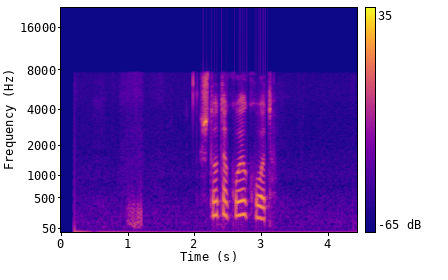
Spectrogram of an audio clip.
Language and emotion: Russian, neutral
